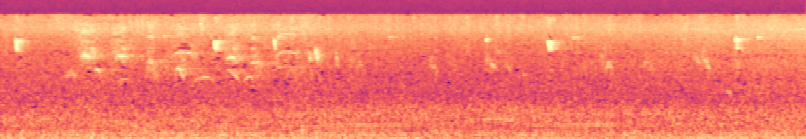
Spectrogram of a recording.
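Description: Birds chirping in many short, high calls, thickest in the first three seconds and sparser afterwards, over a steady low rumble.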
